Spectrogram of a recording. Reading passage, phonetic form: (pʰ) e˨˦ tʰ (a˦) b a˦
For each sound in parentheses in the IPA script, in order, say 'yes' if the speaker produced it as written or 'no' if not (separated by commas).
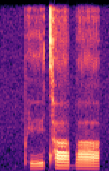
yes, yes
